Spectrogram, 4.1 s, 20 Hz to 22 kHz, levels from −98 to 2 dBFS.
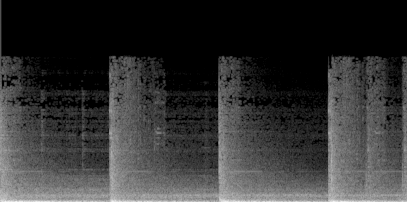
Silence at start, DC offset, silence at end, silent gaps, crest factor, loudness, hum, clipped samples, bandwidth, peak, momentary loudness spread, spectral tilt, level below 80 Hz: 0 s; under 0.1%; 0 s; none; 14 dB; -17 LUFS; none; under 0.1%; 13 kHz; 0 dBFS; 8 LU; -6.5 dB/octave; -18 dBFS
